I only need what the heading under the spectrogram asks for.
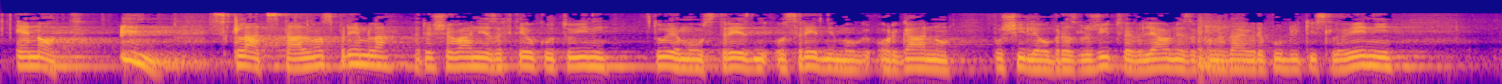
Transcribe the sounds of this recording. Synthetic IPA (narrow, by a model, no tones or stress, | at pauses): ɛnɔːt̪ | sklaːt̪st̪aːlnɔspɾeːmlaɾɛʃɛʋaːnjɛzaxt̪eːwkɔwt̪ujiːnit̪ujɛmɔɔsɾeːd̪nɛmɔɾɡaːnu | pɔʃiːljaɔbɾazlɔʒiːt̪ʋɛʋɛljaːwnɛzakɔnɔd̪aːjɛwɾɛpublikislɔʋeːnijː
